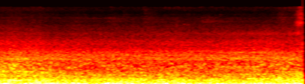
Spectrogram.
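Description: Outdoor street noise: a steady low rumble with no distinct events.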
